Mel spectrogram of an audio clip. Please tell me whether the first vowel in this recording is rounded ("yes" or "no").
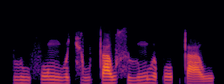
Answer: yes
